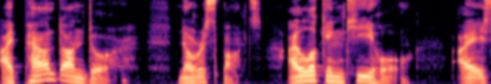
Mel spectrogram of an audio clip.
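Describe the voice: The clip is plain reading aloud. Nothing else marks the delivery.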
